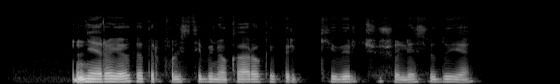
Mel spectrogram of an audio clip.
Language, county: Lithuanian, Klaipėda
